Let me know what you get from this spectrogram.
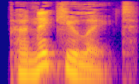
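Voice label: "paniculate", British English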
